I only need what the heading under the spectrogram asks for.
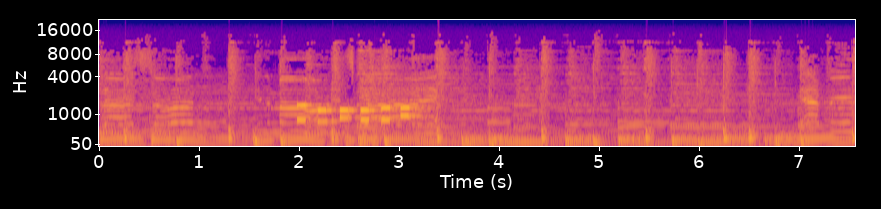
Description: DTMF, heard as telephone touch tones, dialled by hand, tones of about 90 ms, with room echo. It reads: 617450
